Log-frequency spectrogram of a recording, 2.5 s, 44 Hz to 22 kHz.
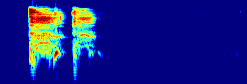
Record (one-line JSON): {"cough_length": "2.5 s", "cough_amplitude": 32089, "cough_signal_mean_std_ratio": 0.3, "survey_phase": "beta (2021-08-13 to 2022-03-07)", "age": "18-44", "gender": "Female", "wearing_mask": "No", "symptom_cough_any": true, "symptom_shortness_of_breath": true, "symptom_fatigue": true, "symptom_change_to_sense_of_smell_or_taste": true, "symptom_onset": "5 days", "smoker_status": "Ex-smoker", "respiratory_condition_asthma": true, "respiratory_condition_other": false, "recruitment_source": "Test and Trace", "submission_delay": "2 days", "covid_test_result": "Positive", "covid_test_method": "RT-qPCR", "covid_ct_value": 18.2, "covid_ct_gene": "ORF1ab gene", "covid_ct_mean": 18.7, "covid_viral_load": "730000 copies/ml", "covid_viral_load_category": "Low viral load (10K-1M copies/ml)"}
